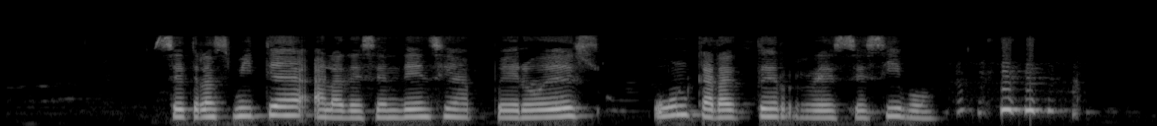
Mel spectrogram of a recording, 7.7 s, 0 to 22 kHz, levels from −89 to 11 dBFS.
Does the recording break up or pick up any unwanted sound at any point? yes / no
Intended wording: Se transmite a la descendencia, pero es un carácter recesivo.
yes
